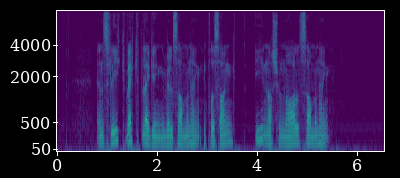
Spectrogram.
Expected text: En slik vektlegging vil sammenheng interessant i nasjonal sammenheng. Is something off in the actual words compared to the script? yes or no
no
